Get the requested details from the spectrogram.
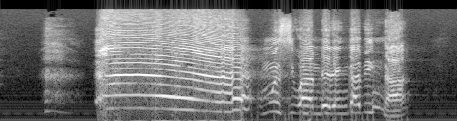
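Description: A man shouts loudly and laughs through a microphone.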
